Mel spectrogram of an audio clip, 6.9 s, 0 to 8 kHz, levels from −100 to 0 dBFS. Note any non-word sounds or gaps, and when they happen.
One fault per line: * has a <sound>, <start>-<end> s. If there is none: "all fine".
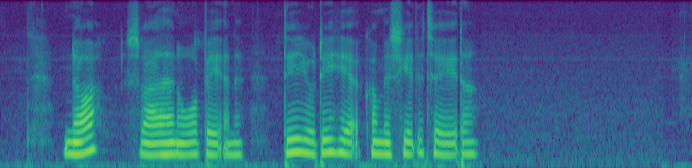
all fine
